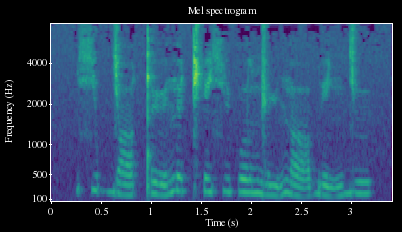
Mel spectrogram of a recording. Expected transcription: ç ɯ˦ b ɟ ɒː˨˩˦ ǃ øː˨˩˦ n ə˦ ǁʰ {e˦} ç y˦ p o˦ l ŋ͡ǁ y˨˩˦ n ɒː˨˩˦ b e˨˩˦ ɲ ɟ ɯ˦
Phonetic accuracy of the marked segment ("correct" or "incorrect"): correct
